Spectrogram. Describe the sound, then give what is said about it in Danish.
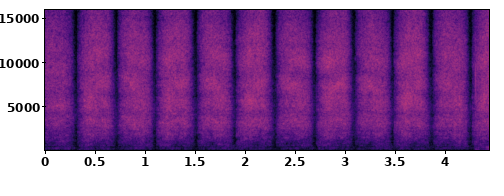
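Coarse 80-grit sandpaper rasps back and forth across wood in steady, even strokes, about two per second, fairly loud with no talking. “Nu er korn 80. Jeg kan nemt høre forskel.”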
